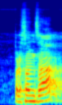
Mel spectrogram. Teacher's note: एक शब्द आपका है प्रशंसा, प्रशंसा, इसमें दो सा हैं, प्रशंसा, इसमें दो सा हैं, प्रशंसा। पहला आपका जो है तालव्य सा, दूसरा आपका दंती सा।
